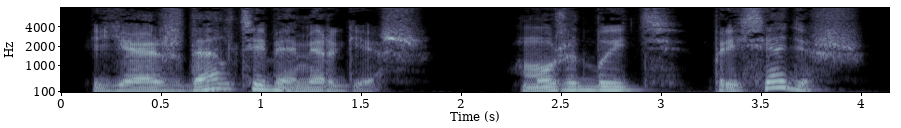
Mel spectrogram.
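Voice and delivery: ordinary delivery

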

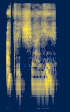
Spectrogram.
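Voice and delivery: hissed, whispered, sibilant delivery. Narrator reading Eva urging a companion to answer someone, hissed. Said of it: "прошипела Ева".

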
